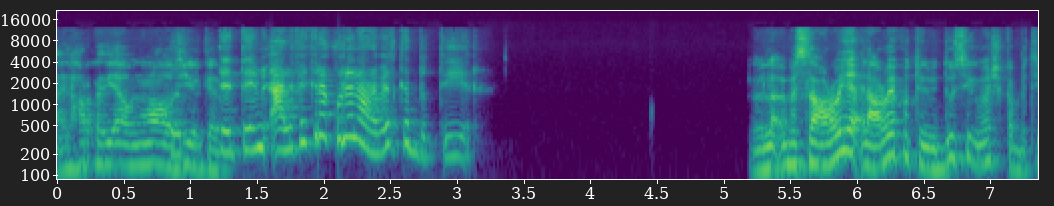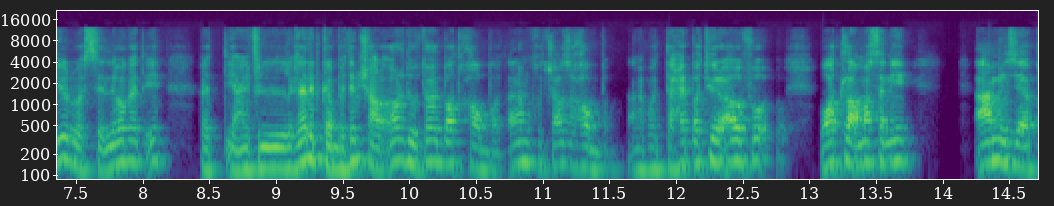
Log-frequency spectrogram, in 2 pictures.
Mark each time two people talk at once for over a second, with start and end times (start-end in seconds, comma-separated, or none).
none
